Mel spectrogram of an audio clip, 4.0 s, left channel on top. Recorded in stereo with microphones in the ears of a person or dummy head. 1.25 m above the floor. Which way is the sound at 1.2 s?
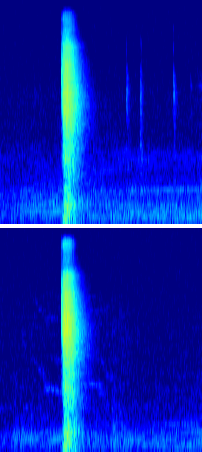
5° right (ahead or behind).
